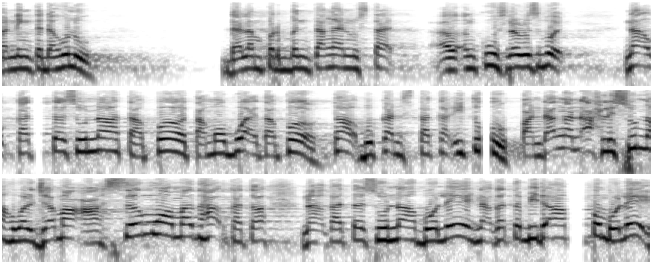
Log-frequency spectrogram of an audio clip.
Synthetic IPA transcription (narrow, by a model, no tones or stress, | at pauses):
andɪŋt̪ərdaɦulu | dalampərbənt̪aŋãnust̪at̪̚əəŋkusəlaut̪əsəbʊt̪̚naʔkat̪asunaht̪aʔpət̪aʔmabuat̪̚ːaʔpət̪aʔbukansə̥t̪akat̪it̪upandaŋanahləsunːaɦwald͡ʒamaʔahsəmũamaðɦap̚kat̪anaʔkat̪asunahbolɛhnaʔkat̪abidaʔapʊnbolɛh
